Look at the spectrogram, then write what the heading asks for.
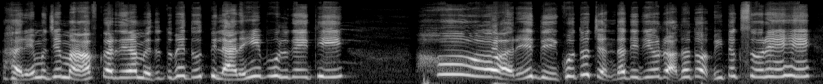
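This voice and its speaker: A woman's voice: very high voice, lively intonation, normal speed, few pauses. A woman voicing a tired young village mother in a doll story, talking in a sleepy, pleading way.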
